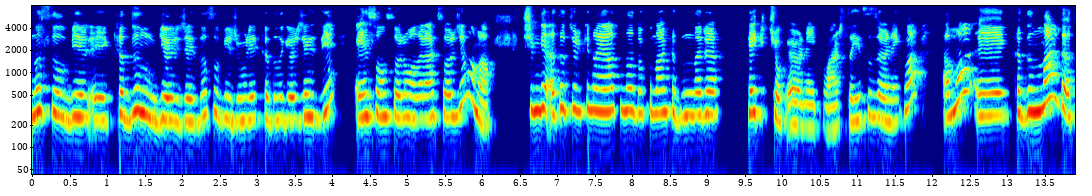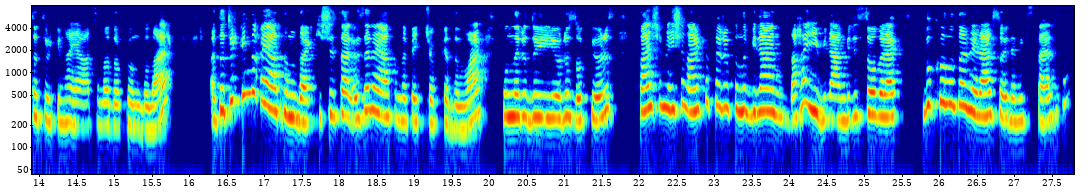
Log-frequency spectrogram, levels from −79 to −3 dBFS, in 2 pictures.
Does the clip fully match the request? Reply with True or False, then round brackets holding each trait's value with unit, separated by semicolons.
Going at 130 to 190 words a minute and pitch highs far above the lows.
False (135 wpm; 4.6 semitones)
